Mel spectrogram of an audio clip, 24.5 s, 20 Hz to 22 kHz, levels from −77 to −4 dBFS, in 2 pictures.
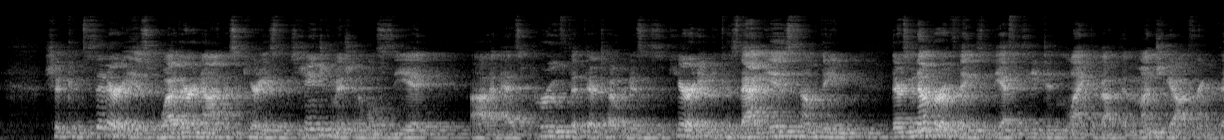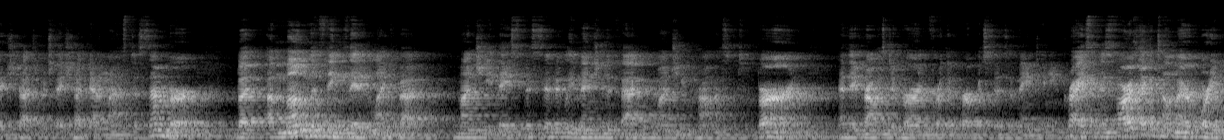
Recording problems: off-mic speech; far
room echo; noticeable; dies away in 1.4 s

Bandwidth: 13.5 kHz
